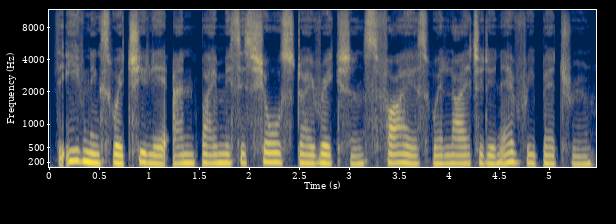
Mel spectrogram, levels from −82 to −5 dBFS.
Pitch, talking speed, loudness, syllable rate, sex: 180 Hz, 165 wpm, -18 LUFS, 5.2 syllables/s, female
